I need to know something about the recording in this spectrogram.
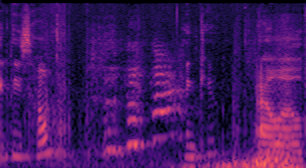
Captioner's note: laughs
